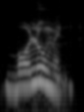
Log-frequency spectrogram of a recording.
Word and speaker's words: volumen: luz en la luz vamos a ver volumen tú dices volumen volumen o volumen volumen entonces la fuerza debemos estar en luz en la penúltima muy bien vamos con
